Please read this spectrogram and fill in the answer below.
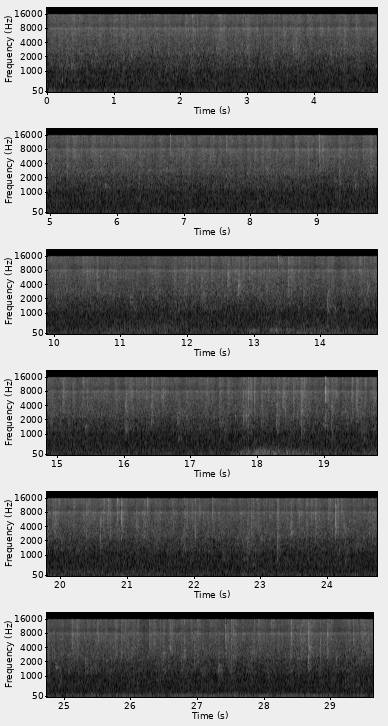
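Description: Thunderstorm: steady rain hiss throughout, with a low rumble of thunder building about eleven seconds in and a louder, short burst of thunder about eighteen seconds in, then more low rumbling near the end.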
